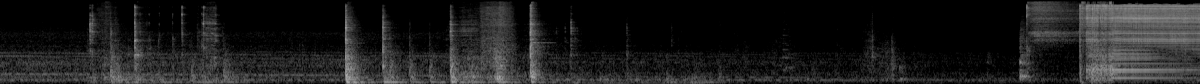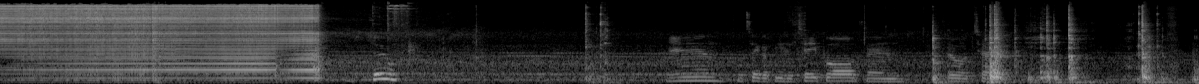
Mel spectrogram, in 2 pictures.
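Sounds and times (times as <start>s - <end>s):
welding arc buzzing: 10.2s - 23.4s.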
